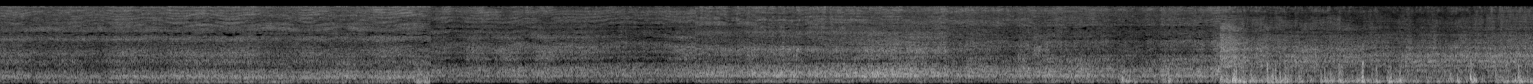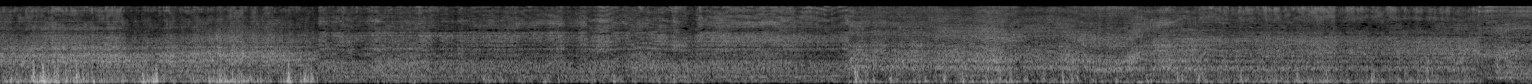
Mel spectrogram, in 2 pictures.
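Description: Oxy-fuel cutting torch hissing steadily as its flame plays over rusty steel, with crackling pops in the middle stretch. The sound shifts abruptly a few times.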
